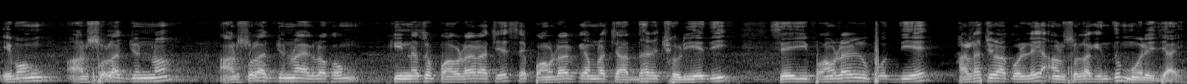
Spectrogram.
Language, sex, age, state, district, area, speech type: Bengali, male, 60+, West Bengal, Paschim Medinipur, rural, spontaneous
